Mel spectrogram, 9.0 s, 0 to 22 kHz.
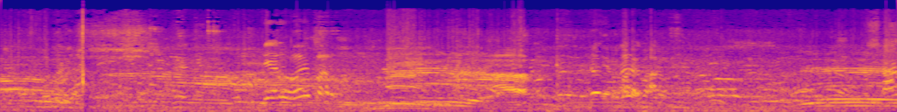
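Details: At a Faridpur cattle market in Bangladesh on 5 January 2025, Sahiwal bull calves low amid traders' chatter. Several wavering moos come and go, with a clearer one near the end, under constant crowd noise.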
